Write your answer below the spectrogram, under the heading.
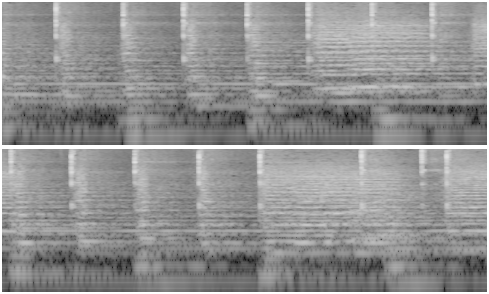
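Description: Orchestral music with a steady, prominent woodblock ticking like a clock, crisp regular clicks over sustained strings and a bouncy bass line, no voices.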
